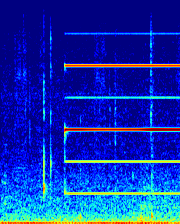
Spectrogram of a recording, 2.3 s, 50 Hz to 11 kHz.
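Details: Multimeter continuity beep at 99 ohms from decade box (beep mode reading only 61): steady high continuous beep holding; still beeping up to about 150 ohms, so beep doesn't prove a fuse good.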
